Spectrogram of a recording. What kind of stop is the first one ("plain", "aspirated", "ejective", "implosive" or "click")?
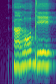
plain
